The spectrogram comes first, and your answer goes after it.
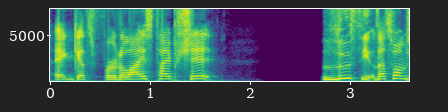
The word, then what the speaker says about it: luteal: Yeah, luteal.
